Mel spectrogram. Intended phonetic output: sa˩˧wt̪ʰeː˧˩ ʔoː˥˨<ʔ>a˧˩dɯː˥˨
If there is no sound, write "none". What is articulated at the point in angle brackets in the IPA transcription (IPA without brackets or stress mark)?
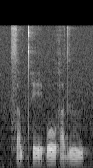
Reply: h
